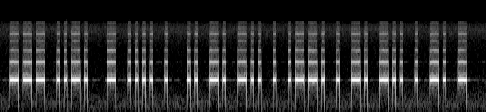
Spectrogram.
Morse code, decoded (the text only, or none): OF THE INDEPENDENT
